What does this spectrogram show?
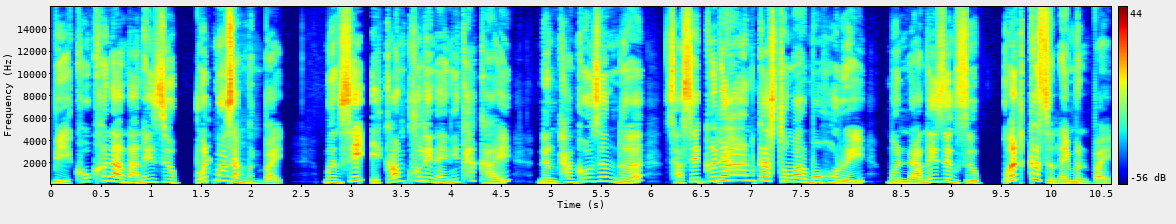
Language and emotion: Bodo, surprised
